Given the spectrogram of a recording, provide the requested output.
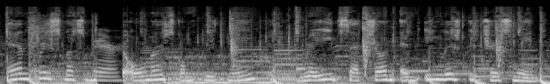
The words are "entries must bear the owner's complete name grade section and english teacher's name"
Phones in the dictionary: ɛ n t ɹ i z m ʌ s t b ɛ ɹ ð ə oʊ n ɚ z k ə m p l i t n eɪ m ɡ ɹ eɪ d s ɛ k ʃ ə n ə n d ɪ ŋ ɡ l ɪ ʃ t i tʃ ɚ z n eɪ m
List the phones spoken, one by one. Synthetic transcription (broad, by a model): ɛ n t ɹ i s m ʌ s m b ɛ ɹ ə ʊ n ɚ s k ə m p l i t n eɪ m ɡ ɹ eɪ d s ɛ k ʃ ə n ə n d ɪ ŋ ɡ l ɪ ʃ t i tʃ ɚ s n eɪ m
